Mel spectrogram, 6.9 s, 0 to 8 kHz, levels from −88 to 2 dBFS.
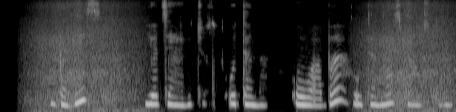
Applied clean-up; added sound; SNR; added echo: none; Waves, surf; 13 dB; none.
